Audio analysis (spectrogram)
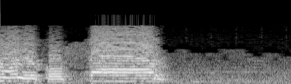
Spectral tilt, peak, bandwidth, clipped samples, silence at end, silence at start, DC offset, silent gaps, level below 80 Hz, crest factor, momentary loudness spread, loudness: -5 dB/octave; 0 dBFS; 9.2 kHz; 0.2%; 0 s; 0 s; under 0.1%; none; -32 dBFS; 8 dB; 22 LU; -7 LUFS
